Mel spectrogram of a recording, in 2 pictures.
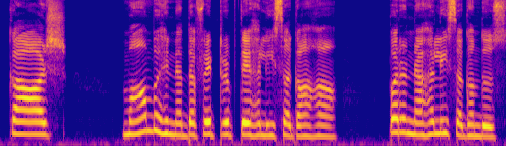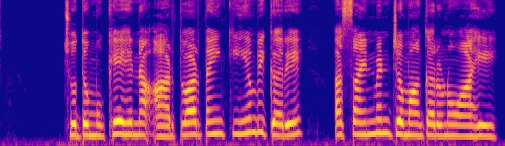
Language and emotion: Sindhi, sad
